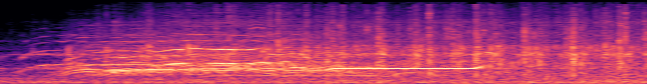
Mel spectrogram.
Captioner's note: applause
